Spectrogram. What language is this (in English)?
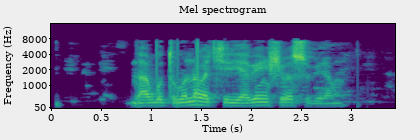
Kinyarwanda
